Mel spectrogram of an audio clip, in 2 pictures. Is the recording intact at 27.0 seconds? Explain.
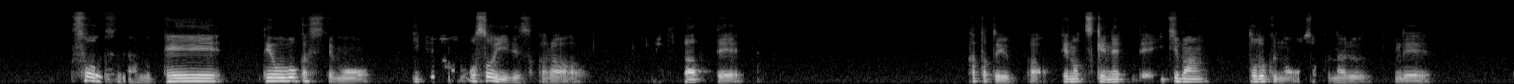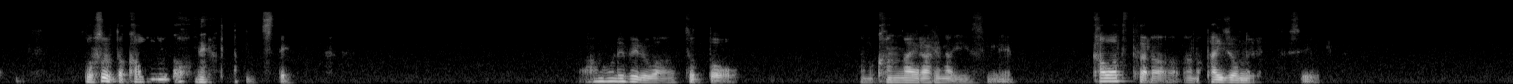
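Yes, the speech at 27.0 seconds comes through intact, with no dropout, click, distortion or other fault audible at that point.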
